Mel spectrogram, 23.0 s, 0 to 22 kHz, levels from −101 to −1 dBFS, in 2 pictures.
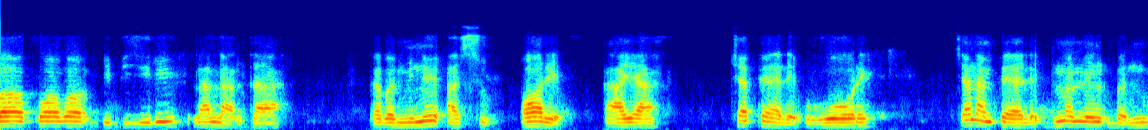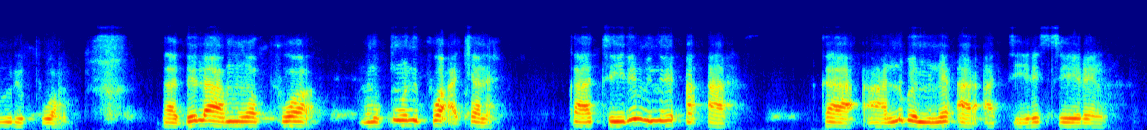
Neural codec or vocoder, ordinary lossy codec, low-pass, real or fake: codec, 16 kHz, 4 kbps, FreqCodec, smaller model; Opus, 16 kbps; 7.2 kHz; fake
